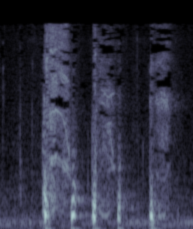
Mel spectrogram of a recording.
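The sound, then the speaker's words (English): A fit of coughing: a quick series of about five harsh, chesty coughs in uneven rhythm, each a short loud burst separated by brief gaps. “coughing starts.”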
